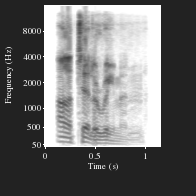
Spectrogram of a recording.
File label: "artilleryman", British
